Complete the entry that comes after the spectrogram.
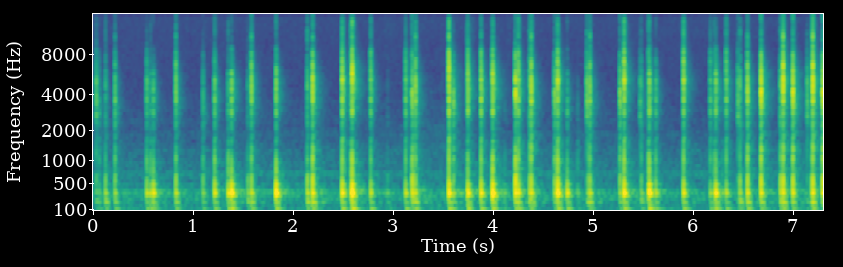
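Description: Long acrylic nails on both hands drum quick taps across the flat, solid top of a black laminated wooden desk. The taps come in rapid, uneven clusters, each a sharp, bright click with a hollow knock around 330 Hz that dies away almost at once.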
